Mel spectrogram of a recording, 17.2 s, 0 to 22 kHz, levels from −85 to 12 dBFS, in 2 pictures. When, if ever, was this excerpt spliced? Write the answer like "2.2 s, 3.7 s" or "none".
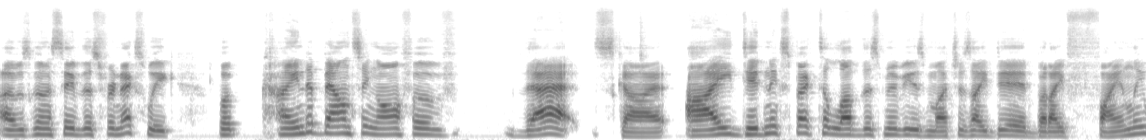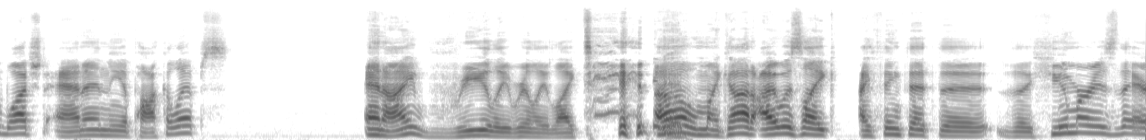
13.5 s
